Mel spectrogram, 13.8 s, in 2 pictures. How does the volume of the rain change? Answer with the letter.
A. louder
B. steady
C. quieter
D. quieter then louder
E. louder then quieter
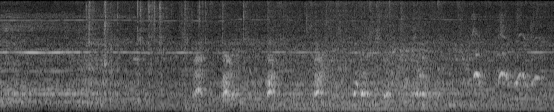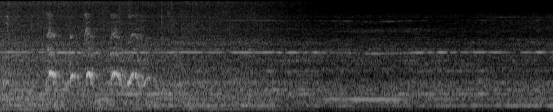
E.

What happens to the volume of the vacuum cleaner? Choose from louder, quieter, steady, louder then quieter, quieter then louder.
quieter.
